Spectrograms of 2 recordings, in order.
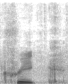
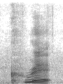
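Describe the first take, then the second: First: The vowel is a long 'ee' sound. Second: The vowel is a short 'ih' sound. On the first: "not creek" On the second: "I say crick"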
